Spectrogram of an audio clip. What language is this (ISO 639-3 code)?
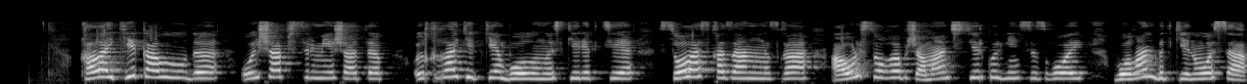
kaz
